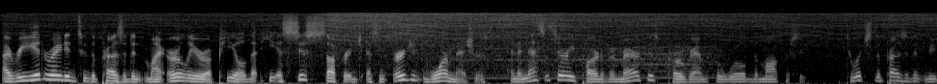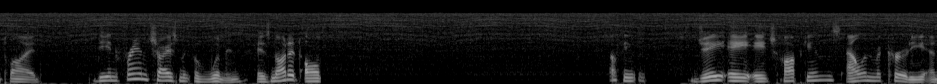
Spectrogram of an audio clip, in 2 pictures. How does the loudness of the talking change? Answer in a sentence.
The volume of the talking goes down.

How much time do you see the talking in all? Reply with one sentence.
You can hear the talking for 16 seconds altogether.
